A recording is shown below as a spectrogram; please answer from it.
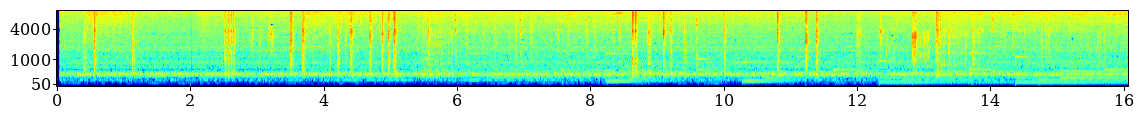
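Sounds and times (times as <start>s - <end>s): food sizzling in a hot pan: 0.0s - 16.0s
crackles and pops of frying: 0.1s - 16.0s.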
